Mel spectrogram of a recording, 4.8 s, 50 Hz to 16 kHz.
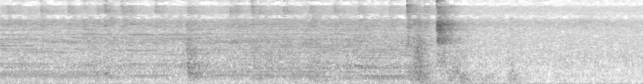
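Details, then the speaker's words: Garage door about 20 years old, after fitting a new Atoms DC 24-volt belt-drive opener and silent cast-nylon sealed ball-bearing rollers and rebalancing the torsion springs: soft, even belt hum, light roller rumble, faint knocks, no grinding or banging; much quieter. "good much quieter"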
